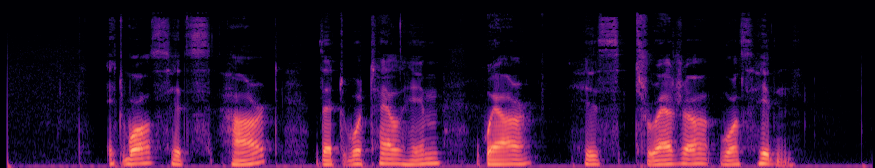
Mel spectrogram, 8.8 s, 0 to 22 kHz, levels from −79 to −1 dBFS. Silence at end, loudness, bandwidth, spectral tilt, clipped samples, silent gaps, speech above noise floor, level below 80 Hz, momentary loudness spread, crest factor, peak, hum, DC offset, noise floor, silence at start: 0.1 s; -23 LUFS; 16 kHz; -7.5 dB/octave; under 0.1%; none; 27 dB; -48 dBFS; 15 LU; 20 dB; -4 dBFS; none; under 0.1%; -50 dBFS; 0.1 s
